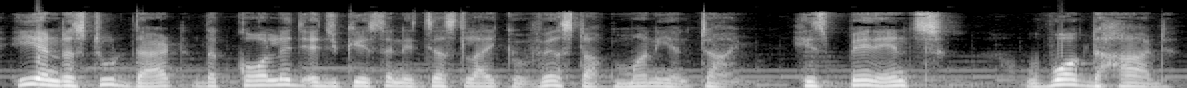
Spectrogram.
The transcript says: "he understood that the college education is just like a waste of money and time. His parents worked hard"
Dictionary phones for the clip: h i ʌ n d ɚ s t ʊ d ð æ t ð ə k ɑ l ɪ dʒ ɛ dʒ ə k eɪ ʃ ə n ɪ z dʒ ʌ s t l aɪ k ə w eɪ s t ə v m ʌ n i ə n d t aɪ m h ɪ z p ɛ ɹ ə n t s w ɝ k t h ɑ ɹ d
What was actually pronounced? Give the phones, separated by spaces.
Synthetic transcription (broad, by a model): h i ʌ n d ɚ s t ʊ d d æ t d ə k ɑ l ɪ dʒ ɛ dʒ ə k eɪ ʃ ə n ɪ z dʒ ʌ s t l aɪ k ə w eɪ s t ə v m ʌ n i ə n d t aɪ m h ɪ z p ɛ ɹ ə n t s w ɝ k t h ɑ ɹ d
